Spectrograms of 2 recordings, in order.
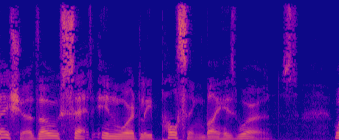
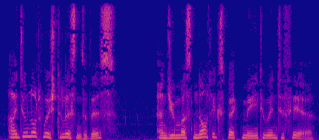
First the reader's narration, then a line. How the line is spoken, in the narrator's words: She replied coldly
